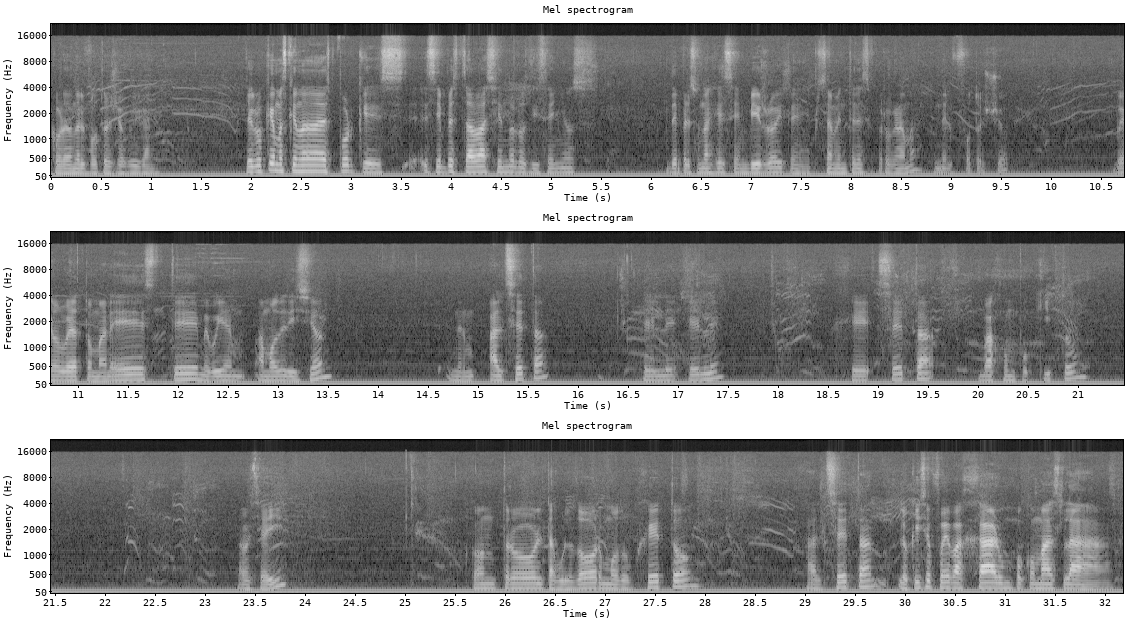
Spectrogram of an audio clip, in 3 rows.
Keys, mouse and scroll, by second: 1.0 click, 3.0-4.0 drag, 4.3 middle click, 4.5 middle click, 4.6 middle click, 6.6 middle click, 6.9 middle click, 8.0 click, 9.7 click, 11.5 ctrl+Tab, 14.9 alt+z, 18.6-19.5 typing, 22.8 click, 24.8 ctrl+Tab, 28.0 middle click, 29.0 alt+z, 29.6 click, 31.4 middle click.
